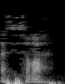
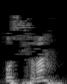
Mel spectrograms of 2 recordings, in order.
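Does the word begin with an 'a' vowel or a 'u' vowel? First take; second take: a; u. First: The first vowel is an open 'a' sound. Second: The first vowel is a rounded 'u' sound. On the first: It means a strong group of people. "بفتح الهمزة" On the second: It means strength, armour, or a man's close kin. "أما بالضم"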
